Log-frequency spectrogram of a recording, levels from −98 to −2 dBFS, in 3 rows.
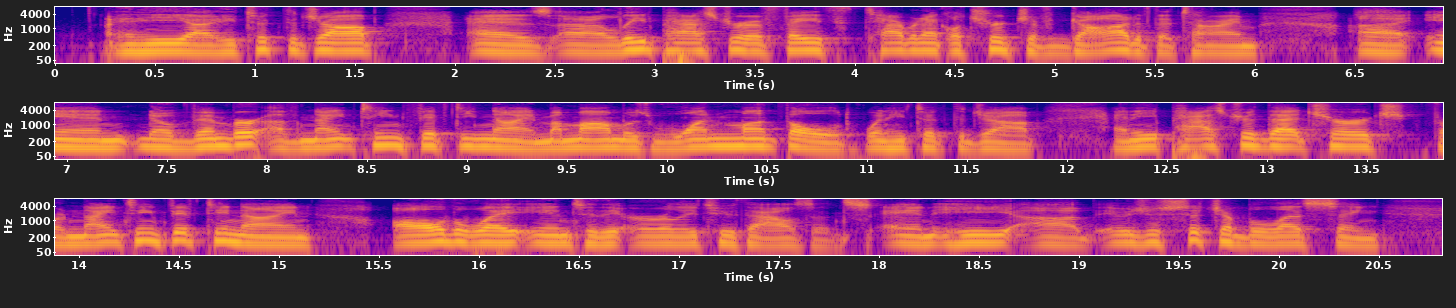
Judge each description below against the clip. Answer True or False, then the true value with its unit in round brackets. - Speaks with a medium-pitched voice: False (120 Hz)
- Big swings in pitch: False (2.8 semitones)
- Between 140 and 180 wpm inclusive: True (170 wpm)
